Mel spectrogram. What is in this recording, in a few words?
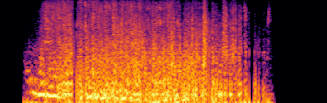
Distorted Fart Agressive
